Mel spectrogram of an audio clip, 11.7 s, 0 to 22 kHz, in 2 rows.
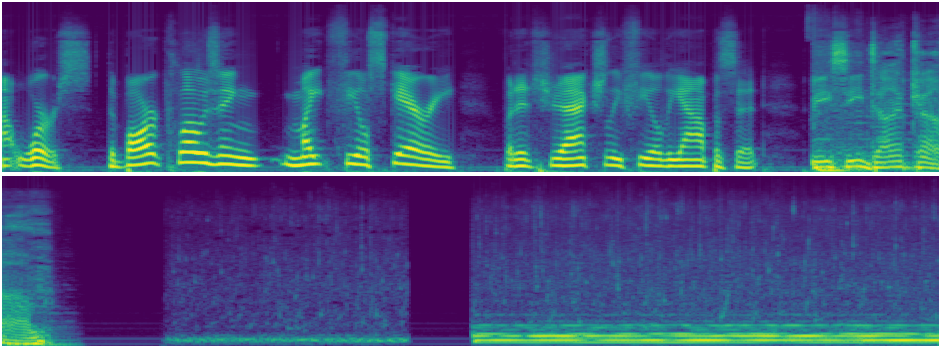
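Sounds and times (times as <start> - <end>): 
speech: 0.0 - 6.2
steady rushing water: 6.9 - 11.6.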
